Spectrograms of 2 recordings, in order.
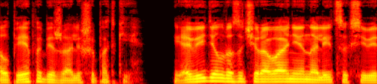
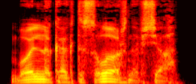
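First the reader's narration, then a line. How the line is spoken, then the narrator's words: Grumbling from front rows. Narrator (Russian): бурчание в передних рядах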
